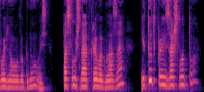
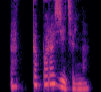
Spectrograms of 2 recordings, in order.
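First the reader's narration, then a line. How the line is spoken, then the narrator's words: Quiet. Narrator (Russian): сказала я тихо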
